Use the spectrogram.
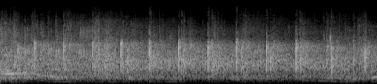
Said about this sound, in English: And all God's people said, Amen. Big round of applause, please.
